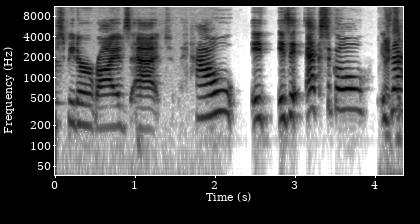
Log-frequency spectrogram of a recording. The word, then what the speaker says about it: Exegol: With Lando's recruitment, the Star Speeder arrives at is it Exegol? Is that how it's pronounced? Yeah. Exegol.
